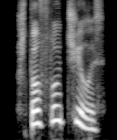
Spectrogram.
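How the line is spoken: Sharp question. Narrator (Russian): спрашивает резко

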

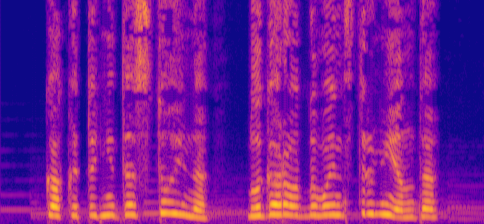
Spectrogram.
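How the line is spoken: Shrill whisper, violin. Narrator (Russian): переходила на визгливый шепот скрипка

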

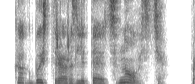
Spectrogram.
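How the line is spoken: Grumble. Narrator (Russian): проворчала

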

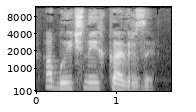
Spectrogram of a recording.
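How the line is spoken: Menacing, frowning. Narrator (Russian): грозно нахмурился Иоанн

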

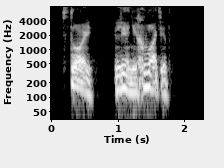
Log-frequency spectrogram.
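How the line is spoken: Hurried pained bark. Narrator (Russian): зашипев от боли, я поспешно рявкнул

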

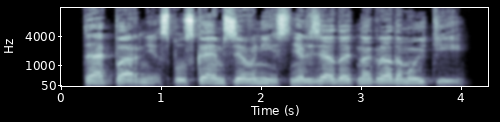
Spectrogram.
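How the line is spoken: Loud boss. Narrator (Russian): Громко сказал босс

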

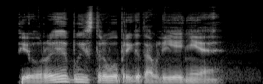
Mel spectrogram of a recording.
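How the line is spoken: Pleased snort, mouth full. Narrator (Russian): довольно хмыкнул Шум, уплетая завтрак

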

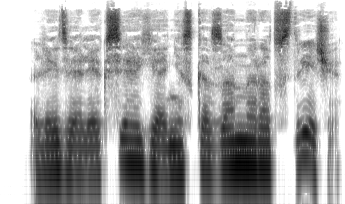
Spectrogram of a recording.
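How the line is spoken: Hoarse. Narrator (Russian): хриплое

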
